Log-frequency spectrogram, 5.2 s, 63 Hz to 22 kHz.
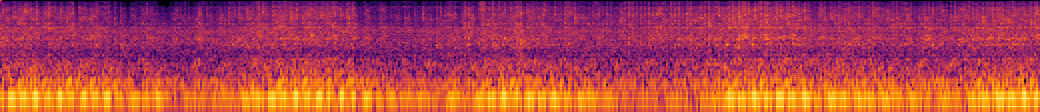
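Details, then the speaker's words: Loud LS V8 "Cowmaro" drag car pulling hard on a pass: uneven, lumpy beat stumbling about once a second, definitely missing; cause unconfirmed, spark plugs to be changed, converter thought too tight. "if you guys can tell it sounds like it's a little funny it's definitely missing"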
